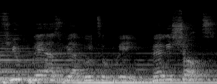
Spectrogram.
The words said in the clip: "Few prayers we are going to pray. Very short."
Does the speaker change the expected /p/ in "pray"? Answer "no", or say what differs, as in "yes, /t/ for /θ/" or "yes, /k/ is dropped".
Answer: yes, /b/ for /p/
